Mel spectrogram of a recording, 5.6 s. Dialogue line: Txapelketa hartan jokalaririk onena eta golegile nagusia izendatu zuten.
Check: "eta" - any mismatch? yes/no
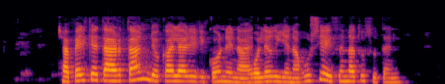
yes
